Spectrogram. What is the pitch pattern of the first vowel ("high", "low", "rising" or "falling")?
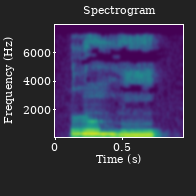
high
